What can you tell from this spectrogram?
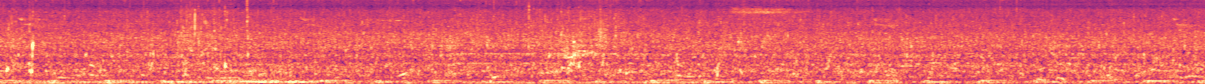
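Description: Water of a shallow rocky river running steadily, an even rush of flowing water.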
